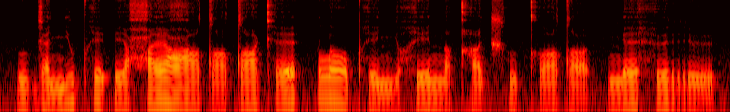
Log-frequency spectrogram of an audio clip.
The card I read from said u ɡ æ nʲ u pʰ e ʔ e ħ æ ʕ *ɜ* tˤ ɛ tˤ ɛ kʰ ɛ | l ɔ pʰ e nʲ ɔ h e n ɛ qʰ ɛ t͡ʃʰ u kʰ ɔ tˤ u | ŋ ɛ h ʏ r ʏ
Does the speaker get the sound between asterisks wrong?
yes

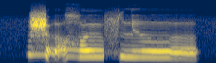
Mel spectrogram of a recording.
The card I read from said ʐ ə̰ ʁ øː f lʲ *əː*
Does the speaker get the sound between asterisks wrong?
no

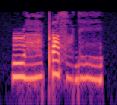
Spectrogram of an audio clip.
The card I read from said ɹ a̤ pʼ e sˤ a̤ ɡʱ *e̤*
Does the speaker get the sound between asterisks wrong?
no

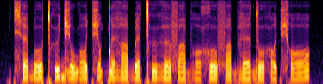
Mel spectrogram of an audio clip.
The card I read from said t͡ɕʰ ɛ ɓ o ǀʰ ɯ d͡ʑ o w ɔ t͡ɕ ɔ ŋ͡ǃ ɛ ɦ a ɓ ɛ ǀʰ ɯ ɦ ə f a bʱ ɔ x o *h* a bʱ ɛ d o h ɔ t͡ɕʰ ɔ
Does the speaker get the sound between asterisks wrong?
yes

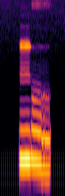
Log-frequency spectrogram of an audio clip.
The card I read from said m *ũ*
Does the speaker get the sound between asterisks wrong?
yes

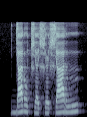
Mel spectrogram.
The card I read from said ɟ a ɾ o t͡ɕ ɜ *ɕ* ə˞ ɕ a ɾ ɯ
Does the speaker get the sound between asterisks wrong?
no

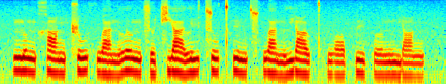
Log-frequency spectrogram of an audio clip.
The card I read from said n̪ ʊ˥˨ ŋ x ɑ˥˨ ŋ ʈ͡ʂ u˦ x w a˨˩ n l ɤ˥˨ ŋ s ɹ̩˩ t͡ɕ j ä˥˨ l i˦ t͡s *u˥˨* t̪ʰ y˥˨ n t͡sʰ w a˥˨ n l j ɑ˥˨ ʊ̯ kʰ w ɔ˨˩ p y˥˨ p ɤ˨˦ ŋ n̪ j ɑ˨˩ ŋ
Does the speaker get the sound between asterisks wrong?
yes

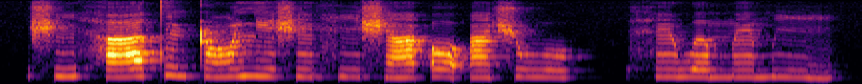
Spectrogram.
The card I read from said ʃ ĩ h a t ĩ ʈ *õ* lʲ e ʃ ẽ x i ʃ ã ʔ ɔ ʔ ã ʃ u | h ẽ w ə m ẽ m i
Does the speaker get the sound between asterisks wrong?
yes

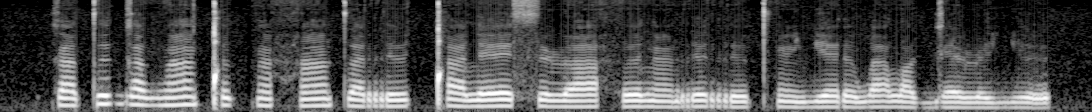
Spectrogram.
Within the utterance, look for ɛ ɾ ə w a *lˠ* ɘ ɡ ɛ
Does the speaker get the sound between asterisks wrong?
no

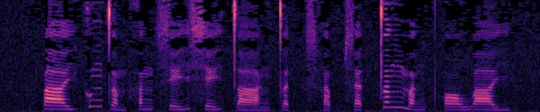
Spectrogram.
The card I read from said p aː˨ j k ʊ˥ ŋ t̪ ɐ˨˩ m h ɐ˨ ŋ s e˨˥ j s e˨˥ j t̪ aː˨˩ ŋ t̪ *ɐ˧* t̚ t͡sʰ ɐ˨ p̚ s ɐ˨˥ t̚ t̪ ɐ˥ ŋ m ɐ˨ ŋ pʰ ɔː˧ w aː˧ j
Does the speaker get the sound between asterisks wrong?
yes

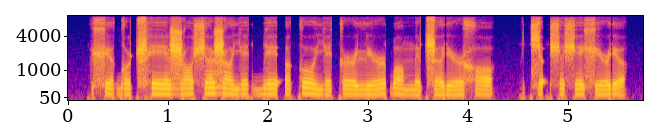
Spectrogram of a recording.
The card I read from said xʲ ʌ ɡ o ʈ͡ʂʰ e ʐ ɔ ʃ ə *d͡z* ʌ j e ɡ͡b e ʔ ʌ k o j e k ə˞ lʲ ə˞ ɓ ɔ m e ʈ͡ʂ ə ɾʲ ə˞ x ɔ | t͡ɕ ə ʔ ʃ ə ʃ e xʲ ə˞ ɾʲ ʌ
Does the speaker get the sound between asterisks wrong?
yes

